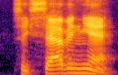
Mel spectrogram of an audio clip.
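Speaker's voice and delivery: Savagnin with a nasal French ending; Savagnin, nasal final vowel. Shown as a demonstration. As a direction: push the end of Savagnin through the nose. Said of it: "it's real nasally".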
